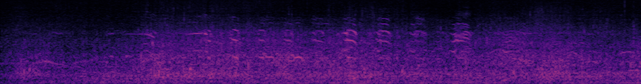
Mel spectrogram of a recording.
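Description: Gulls calling repeatedly over a steady hiss of outdoor ambience, which fades in at the start.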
